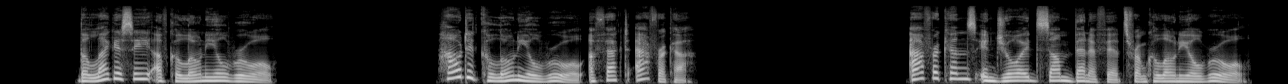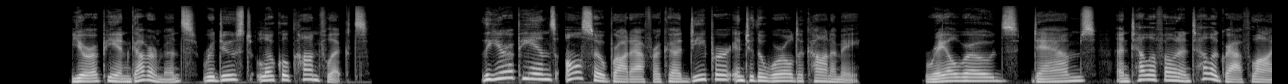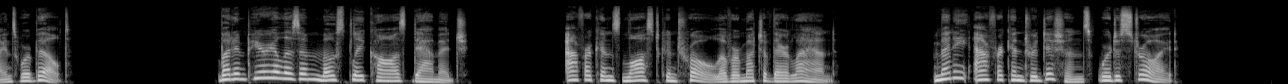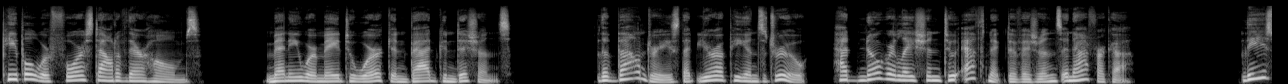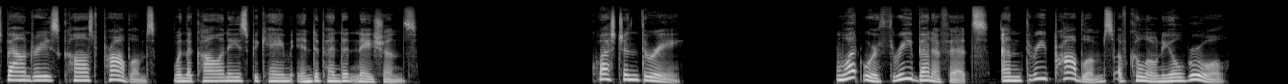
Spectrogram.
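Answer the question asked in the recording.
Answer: Benefits: fewer local conflicts, closer ties to the world economy, railroads/dams/telephone and telegraph lines; problems: loss of land, destroyed traditions, people forced from homes and into bad work, boundaries that ignored ethnic divisions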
